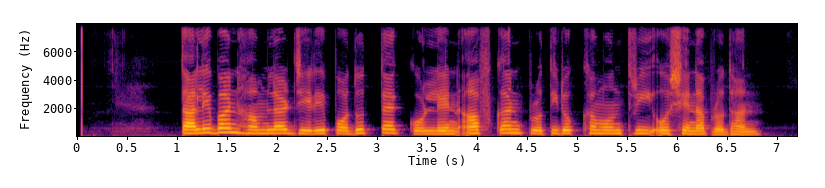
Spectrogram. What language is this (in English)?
Bangla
